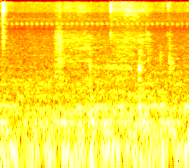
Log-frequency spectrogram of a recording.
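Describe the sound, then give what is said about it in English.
Steady low rumble of car engines as Donald Trump's motorcade with the Secret Service drives through the hood, a continuous, fairly loud traffic drone with faint pulsing in the bass and no voices. “All these cars driving through the hood.”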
